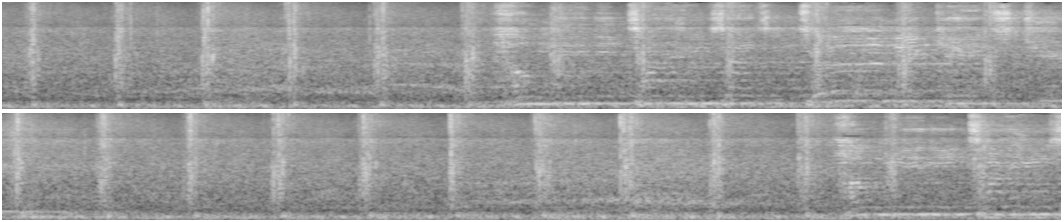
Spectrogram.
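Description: Live rock band playing an instrumental passage with a steady drum beat, electric guitar, bass and keyboards, loud and distorted as picked up by a phone microphone in an arena.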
